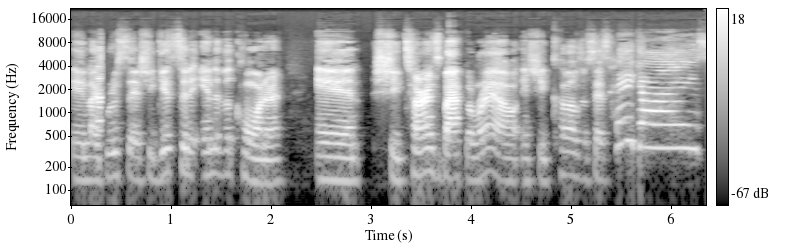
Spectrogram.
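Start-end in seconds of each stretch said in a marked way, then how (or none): 5.4-6.4 bubbly, very high-pitched voice. Retelling an encounter, the speaker quotes a woman's greeting in a high bubbly voice. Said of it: "She had like this high voice".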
